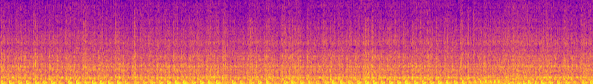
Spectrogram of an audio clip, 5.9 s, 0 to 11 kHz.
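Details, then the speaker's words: Suzuki DRZ400 single with rebuilt top end, not rejetted, at fast idle: heavy uneven thunk on each beat, about three a second, from the bottom of the engine; higher octane didn't fix it; cause was loose bolts on the plate behind the stator cover. "i heard a really nasty knocking thunking sound coming from the bottom of the engine it happened under load not under load"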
